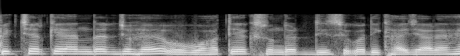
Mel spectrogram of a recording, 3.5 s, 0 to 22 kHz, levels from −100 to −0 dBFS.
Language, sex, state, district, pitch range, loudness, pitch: Hindi, male, Jharkhand, Jamtara, 145-165 Hz, -13 LUFS, 150 Hz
